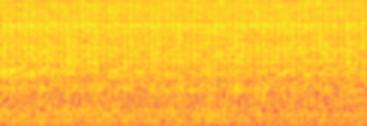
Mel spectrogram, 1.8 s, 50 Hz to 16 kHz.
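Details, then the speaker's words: 2008 "T-shka" with a 1.9 75 kW diesel, heard at a used-car market: a quiet, even idle with a soft steady clatter and no knocking, extraneous noises or vibration; normal diesel idle. "видите как работает хорошо работает без волнения двигатель без всяких посторонних звуков стуков вибрации вот такой вот автомобиль вот так вот работает двигатель"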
